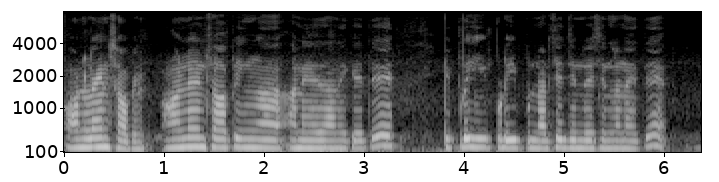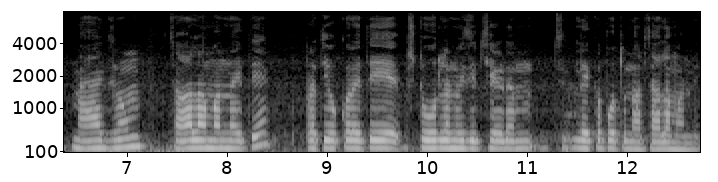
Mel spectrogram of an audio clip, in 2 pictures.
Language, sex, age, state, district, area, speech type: Telugu, male, 18-30, Andhra Pradesh, Srikakulam, urban, spontaneous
